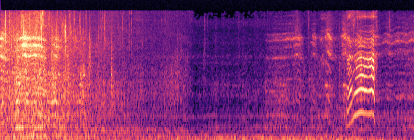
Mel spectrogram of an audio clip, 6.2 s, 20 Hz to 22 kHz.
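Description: Extreme E Odyssey 21 electric off-road SUV driving on a dirt track, with tyre and gravel noise loudest in the first second and fading after about three seconds. Near the end a short high tone rises and falls.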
